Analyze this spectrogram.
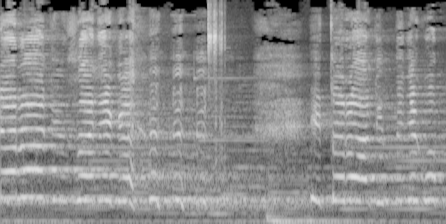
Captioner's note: cries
